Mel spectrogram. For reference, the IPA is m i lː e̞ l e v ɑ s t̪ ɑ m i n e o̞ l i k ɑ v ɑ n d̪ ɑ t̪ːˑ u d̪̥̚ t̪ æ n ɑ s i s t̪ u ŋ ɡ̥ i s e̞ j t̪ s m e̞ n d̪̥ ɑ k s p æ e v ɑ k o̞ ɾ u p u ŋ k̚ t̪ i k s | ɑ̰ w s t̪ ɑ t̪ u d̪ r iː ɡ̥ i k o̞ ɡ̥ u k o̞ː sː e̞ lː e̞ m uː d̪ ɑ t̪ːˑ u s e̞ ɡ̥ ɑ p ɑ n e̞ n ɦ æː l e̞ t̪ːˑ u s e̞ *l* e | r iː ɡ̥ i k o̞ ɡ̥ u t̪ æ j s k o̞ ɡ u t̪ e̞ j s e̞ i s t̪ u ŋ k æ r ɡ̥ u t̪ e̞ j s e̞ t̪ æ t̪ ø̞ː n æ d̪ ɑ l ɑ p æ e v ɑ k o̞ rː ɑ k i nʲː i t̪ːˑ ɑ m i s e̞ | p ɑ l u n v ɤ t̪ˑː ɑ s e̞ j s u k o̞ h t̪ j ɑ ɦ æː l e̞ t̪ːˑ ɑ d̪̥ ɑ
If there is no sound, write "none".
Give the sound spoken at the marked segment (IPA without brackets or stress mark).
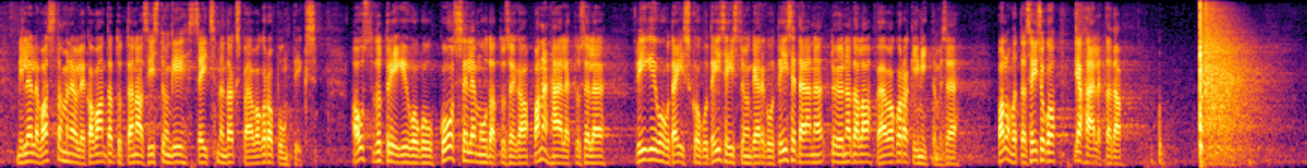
l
